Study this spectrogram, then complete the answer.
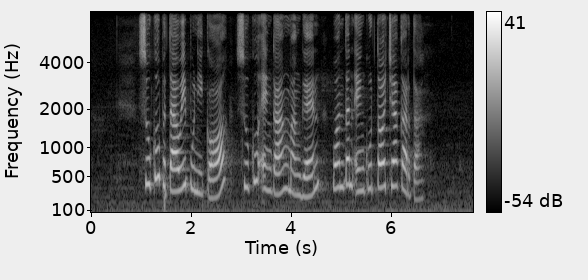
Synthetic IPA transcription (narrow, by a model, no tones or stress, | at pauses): sukub̥ə̤t̪awipunikɔsukuʔeŋkaŋmaŋɡɛnwɔnt̪ənʔɪŋkut̪ɔd̥ʒ̥akart̪a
